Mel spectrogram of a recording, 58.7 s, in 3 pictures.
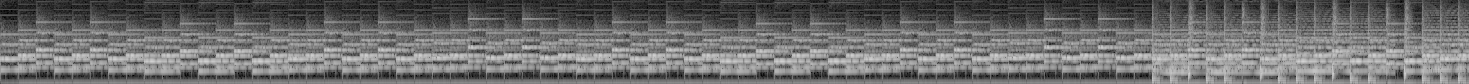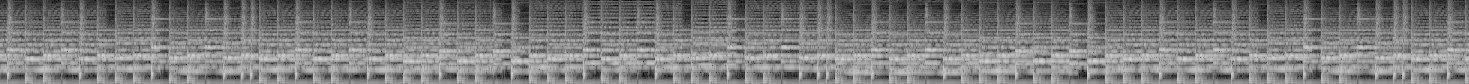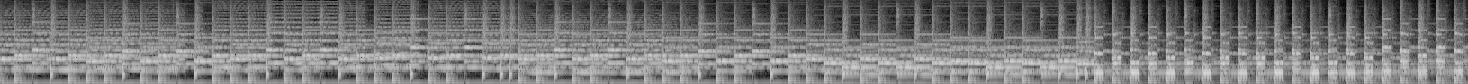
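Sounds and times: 
level background music: 0:00.0 - 0:58.7.

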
